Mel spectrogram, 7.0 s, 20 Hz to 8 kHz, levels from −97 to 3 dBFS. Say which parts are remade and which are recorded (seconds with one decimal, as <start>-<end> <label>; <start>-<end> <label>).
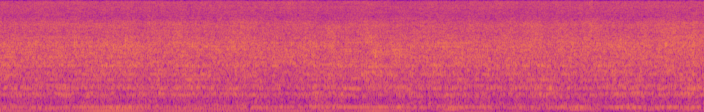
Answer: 0.0-3.2 recorded; 3.2-4.1 remade; 4.1-7.0 recorded

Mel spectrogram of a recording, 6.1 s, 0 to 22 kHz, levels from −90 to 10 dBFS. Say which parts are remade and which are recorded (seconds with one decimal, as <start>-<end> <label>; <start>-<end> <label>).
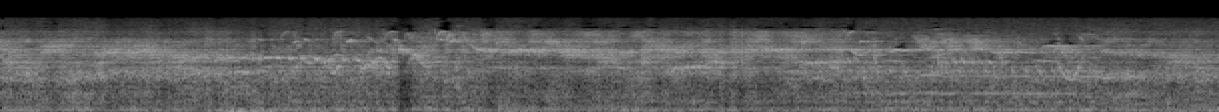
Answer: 0.0-1.3 remade; 1.3-2.4 recorded; 2.4-4.2 remade; 4.2-5.5 recorded; 5.5-6.1 remade

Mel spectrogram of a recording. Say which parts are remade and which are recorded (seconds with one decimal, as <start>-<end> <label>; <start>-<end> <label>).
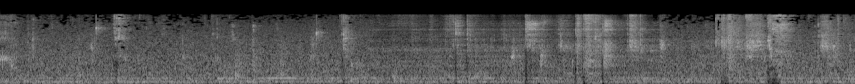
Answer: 0.0-3.7 recorded; 3.7-6.6 remade; 6.6-8.6 recorded

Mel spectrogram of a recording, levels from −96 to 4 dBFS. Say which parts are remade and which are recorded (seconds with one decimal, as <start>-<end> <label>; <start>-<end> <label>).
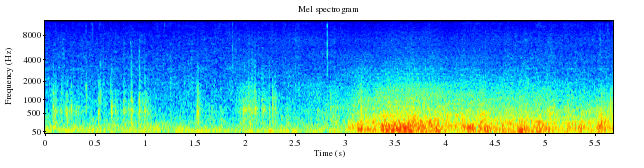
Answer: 0.0-1.8 recorded; 1.8-4.6 remade; 4.6-5.7 recorded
